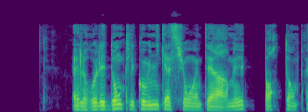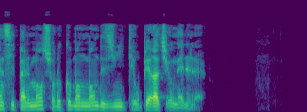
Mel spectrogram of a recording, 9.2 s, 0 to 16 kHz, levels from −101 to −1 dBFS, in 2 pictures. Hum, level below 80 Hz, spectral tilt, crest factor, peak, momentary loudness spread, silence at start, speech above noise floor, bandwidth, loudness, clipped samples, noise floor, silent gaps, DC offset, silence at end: none; -60 dBFS; -5 dB/octave; 20 dB; -4 dBFS; 11 LU; 1.1 s; 35 dB; 7.4 kHz; -24 LUFS; under 0.1%; -59 dBFS; 3.81-3.97 s, 4.22-4.28 s; under 0.1%; 1.6 s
